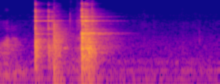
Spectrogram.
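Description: A drinking glass clinking twice against hard dishware, the second clink louder, each with a short ringing tail.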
